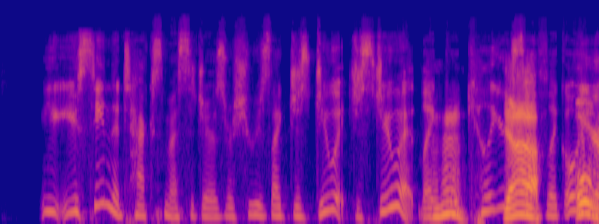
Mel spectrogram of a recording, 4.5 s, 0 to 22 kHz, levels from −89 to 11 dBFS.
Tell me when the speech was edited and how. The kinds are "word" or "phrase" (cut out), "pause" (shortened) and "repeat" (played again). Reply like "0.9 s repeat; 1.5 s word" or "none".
none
